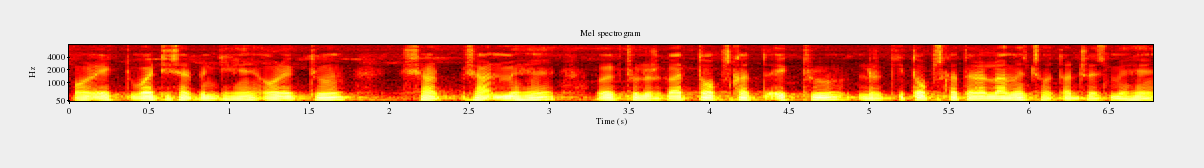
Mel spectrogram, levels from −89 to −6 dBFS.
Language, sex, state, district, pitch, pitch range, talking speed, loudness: Hindi, male, Arunachal Pradesh, Papum Pare, 95 Hz, 90-100 Hz, 275 wpm, -16 LUFS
